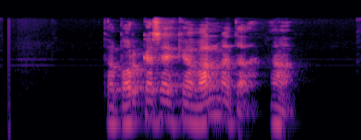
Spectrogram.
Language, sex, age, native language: Icelandic, male, 40-49, Icelandic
